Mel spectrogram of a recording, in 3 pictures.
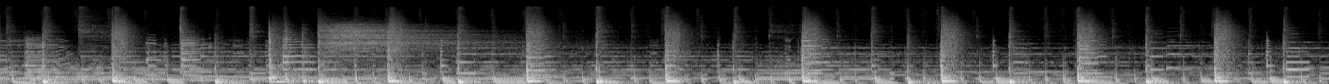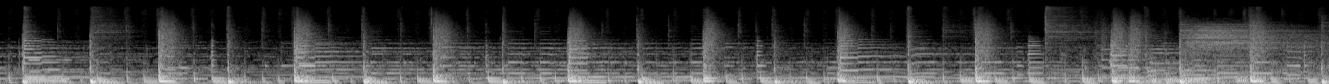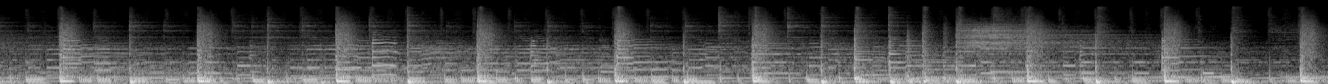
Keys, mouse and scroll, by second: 0.0 KP_1, 1.4 v, 3.3 g, 4.3 click, 5.5 click, 5.9 KP_3, 6.4 click, 6.9 scroll down 1, 7.0 middle click, 7.9 scroll up 2, 8.0 middle click, 8.4 click, 8.6 click, 9.2 ctrl+z, 9.3 ctrl+z, 10.4 Tab, 11.1-11.7 drag, 11.7 Tab, 12.2 middle click, 12.7 click, 13.9 click, 14.9 middle click, 15.4 click, 16.1 click, 16.4 click, 16.9 middle click, 17.3 click, 18.1 click, 18.4 click, 18.9 click, 19.5-20.5 middle drag, 20.5 KP_7, 21.1 ctrl+r, 23.3-23.8 scroll down 1, 23.8 shift+middle click, 24.4 ctrl+r, 25.3 ctrl+r, 26.4 ctrl+s, 26.7 click, 26.8 Tab, 26.9 drag, 27.2 scroll down 3, 27.5 scroll up 2, 27.6 scroll down 1, 27.7-28.7 middle drag, 28.7 KP_7, 28.8-29.1 scroll up 4, 29.1 click, 29.3 Tab, 29.5-30.2 scroll up 2, 29.7 shift+middle click, 30.2 shift+middle click, 31.1 ctrl+r, 35.5 click, 35.9 alt+/, 36.4 click, 37.0 ctrl+z, 37.4 alt+/, 37.6 click, 37.8 scroll down 2, 37.9 middle click, 38.7 ctrl+z, 38.9 ctrl+z, 39.6 KP_7.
